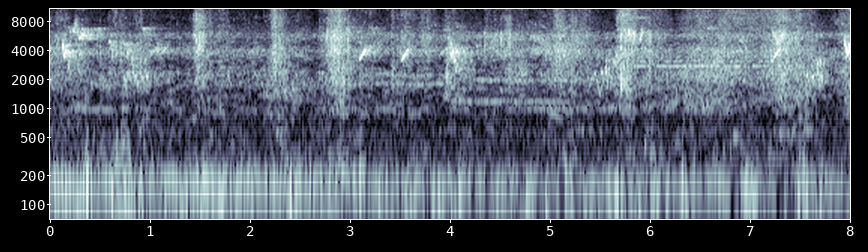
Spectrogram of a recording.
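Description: Quiet outdoor ambience with a bird giving a few short, high, rising chirps, about three in all, and faint scattered ticks.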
